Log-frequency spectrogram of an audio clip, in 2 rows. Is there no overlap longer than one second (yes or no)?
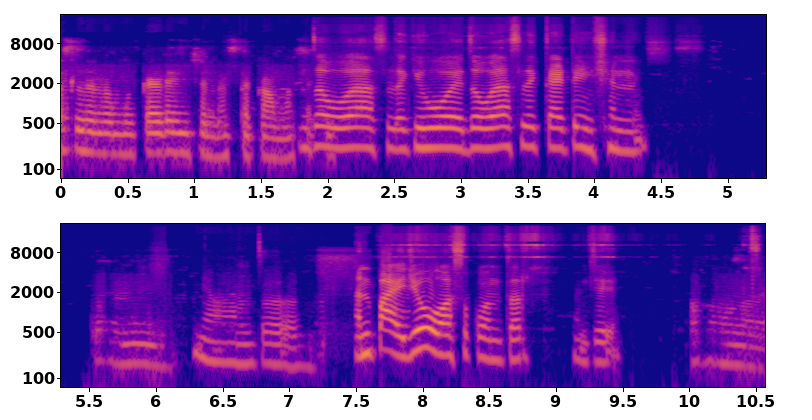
yes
